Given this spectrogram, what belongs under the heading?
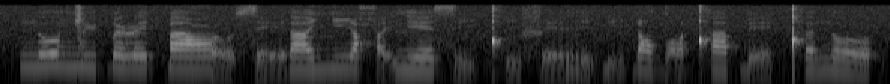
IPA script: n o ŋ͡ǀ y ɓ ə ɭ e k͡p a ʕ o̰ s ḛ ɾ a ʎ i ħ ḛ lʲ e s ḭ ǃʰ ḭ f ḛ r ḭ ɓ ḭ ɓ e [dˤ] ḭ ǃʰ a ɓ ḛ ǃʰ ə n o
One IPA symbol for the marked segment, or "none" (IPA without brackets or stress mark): dˤ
